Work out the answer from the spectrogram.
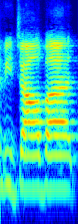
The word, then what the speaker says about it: Villalba: Vijalva.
